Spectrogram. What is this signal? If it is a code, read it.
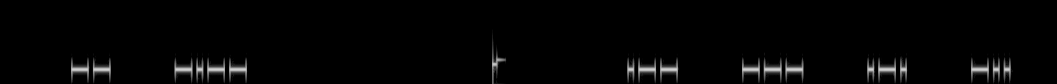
Morse code, heard as a keyed tone, about 22 wpm, spaced as for 10 wpm, 690 Hz. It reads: MY WORD
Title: 4x Character Spacing - Top 100 Words - 22wpm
